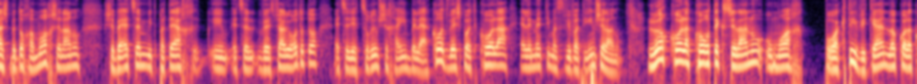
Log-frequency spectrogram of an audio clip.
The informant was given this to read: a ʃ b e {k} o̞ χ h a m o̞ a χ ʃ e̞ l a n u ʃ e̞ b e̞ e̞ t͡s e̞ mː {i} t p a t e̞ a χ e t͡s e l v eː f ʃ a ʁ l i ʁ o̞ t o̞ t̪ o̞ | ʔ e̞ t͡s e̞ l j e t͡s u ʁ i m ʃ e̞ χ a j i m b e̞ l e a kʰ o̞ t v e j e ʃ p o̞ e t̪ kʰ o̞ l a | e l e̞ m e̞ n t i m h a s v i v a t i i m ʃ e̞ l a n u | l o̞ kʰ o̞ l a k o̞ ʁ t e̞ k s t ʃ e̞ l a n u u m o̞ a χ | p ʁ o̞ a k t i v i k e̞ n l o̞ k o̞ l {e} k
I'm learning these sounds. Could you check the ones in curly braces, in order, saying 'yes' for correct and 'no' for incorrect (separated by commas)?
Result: no, yes, no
